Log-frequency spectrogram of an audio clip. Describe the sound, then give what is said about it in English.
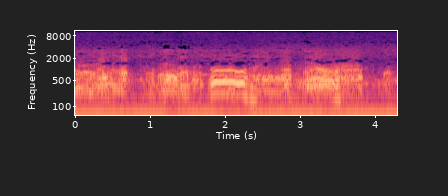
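Several pigs, thrown onto a road from a farm wagon that overturned on a sharp curve, squeal and grunt in overlapping bursts, loud, with one sharper rising squeal standing out midway through the noisy, agitated chorus. “The traces broke, the horses ran on, and the pigs were thrown out onto the road.”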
